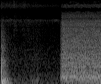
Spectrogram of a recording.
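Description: A short sharp click right at the start, then a near-dead gap, then from just past a second in a steady, even room hiss.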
